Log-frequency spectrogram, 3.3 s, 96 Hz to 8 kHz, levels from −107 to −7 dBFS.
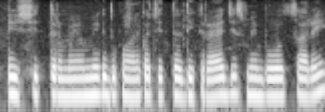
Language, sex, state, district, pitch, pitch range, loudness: Hindi, female, Haryana, Rohtak, 185 Hz, 180-190 Hz, -14 LUFS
